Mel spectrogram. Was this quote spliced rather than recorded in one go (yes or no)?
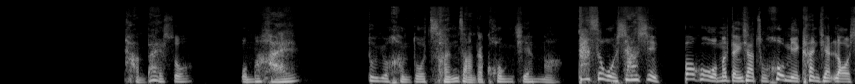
yes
